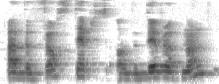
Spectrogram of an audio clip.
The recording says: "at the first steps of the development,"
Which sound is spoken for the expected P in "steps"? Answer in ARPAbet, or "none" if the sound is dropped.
P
